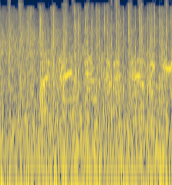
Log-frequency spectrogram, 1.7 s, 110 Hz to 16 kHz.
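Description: In War Thunder, a BMP-2 fires on an XM-1 tank in rapid bursts of cannon fire. The shots come off to one side and a little distant, dense and rumbling without pause through the short stretch.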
